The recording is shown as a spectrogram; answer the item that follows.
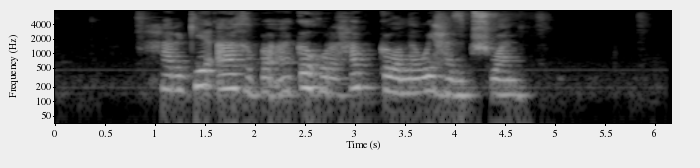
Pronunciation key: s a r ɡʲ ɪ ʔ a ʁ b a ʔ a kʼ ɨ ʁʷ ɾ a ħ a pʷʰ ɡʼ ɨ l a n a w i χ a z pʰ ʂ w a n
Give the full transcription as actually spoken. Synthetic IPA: ħ a r ɡʲ ɪ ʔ a ʁ b a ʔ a kʼ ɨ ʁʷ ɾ a ħ a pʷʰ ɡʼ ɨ l a n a w i ħ a z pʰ ʂ w a n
